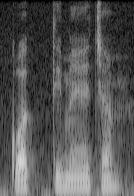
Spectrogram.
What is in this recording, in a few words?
"tiempo", Yaqui; Vocabulary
